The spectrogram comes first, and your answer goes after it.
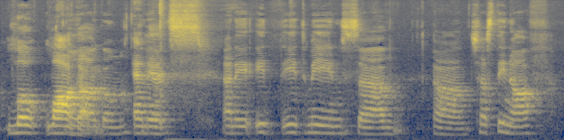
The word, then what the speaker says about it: Lagom: So, and yours is called Lagom. Lagom, and it means just enough, simple ways to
